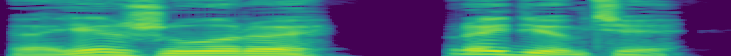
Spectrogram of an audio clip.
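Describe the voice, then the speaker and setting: A man voicing a calm, composed male plainclothes officer who speaks in a flat official tone. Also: mid-range voice, a little slow, no room sound, studio quality. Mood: cool.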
